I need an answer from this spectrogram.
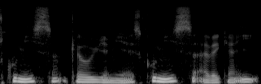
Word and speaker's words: koumis: Koumi avec un I, alors pardon, ça se prononce Koumis, K-O-U-M-I-S, Koumis avec un I ou un Y, lait fermenté de jument en Asie centrale.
